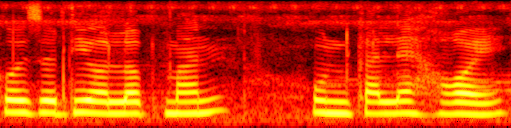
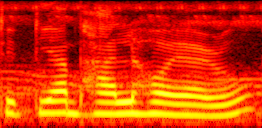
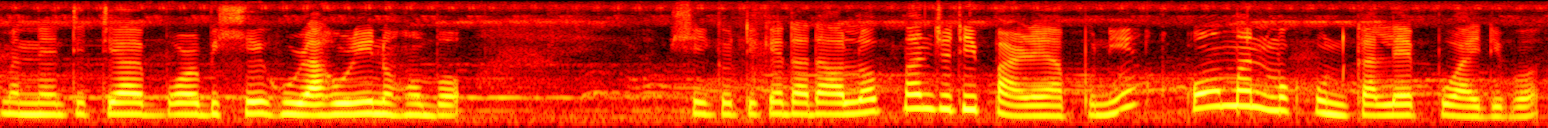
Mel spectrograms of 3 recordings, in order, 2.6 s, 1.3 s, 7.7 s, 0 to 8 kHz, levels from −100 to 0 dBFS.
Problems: constant background noise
